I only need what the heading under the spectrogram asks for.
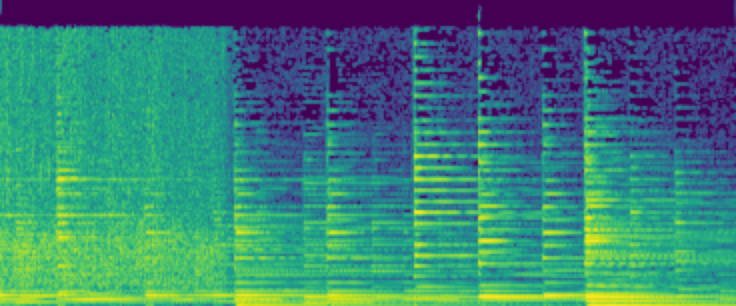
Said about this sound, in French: Et ça, je pense qu'on peut l'applaudir de toutes nos forces, de tous nos cœurs, alors qu'on arrive à la fin.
